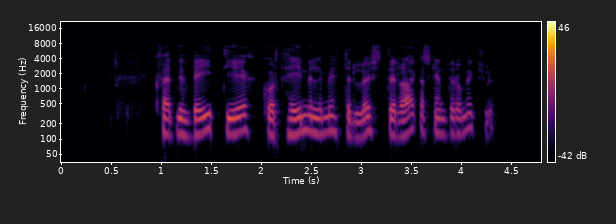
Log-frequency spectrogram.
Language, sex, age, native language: Icelandic, male, 20-29, Icelandic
